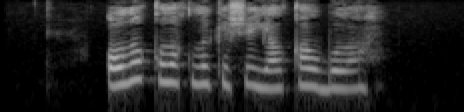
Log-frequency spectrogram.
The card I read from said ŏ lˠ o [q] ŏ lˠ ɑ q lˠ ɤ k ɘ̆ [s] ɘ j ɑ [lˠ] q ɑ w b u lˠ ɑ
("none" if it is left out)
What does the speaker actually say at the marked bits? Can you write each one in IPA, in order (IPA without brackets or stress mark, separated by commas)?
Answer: q, ʃ, lˠ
